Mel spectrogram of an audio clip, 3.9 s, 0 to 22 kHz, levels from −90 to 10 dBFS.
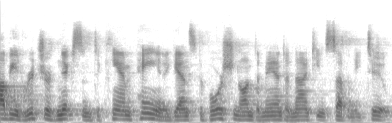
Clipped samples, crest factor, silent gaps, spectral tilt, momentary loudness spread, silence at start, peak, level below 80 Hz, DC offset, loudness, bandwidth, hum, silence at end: under 0.1%; 20 dB; none; -4.5 dB/octave; 5 LU; 0 s; -12 dBFS; -74 dBFS; under 0.1%; -33 LUFS; 15.5 kHz; none; 0 s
